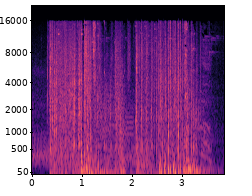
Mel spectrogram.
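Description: Video game gunfire crackles in dense, rapid bursts, a loud, sustained fusillade of automatic shots that keeps going with a brief lull near the middle.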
